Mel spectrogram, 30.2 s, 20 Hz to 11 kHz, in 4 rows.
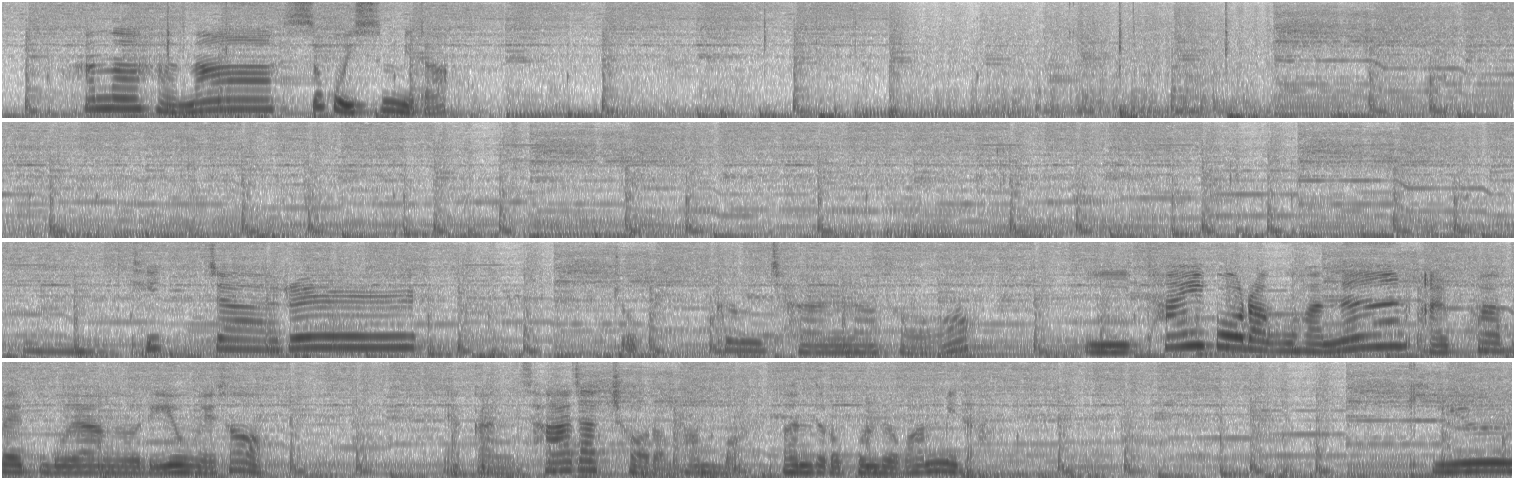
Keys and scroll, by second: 0.8 BackSpace, 1.2 e, 3.8 super+c, 4.1 super+v, 5.6 BackSpace, 5.9 BackSpace, 5.9 r, 6.1 r, 8.4 typing.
